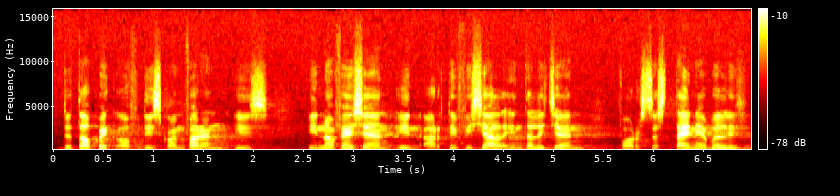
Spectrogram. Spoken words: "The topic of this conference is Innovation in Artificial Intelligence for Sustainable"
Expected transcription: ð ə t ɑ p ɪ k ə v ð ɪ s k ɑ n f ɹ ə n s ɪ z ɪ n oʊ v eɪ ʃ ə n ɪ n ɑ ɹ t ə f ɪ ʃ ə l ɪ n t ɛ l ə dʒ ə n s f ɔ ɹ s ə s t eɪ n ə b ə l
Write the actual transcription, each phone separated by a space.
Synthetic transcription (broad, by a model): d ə t ɑ p ɪ k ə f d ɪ s k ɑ n f ɹ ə n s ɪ s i n oʊ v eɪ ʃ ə n ɪ n ɑ ɹ t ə f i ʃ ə l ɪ n t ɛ l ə dʒ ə n f ɔ ɹ s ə s t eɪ n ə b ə l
